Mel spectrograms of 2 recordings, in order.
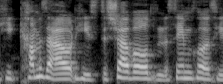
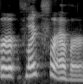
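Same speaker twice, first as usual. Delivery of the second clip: mock breezy, flippant, offhand, pitched up; 6 semitones higher, 3 dB louder than usual. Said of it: "Just super flippant about it".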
